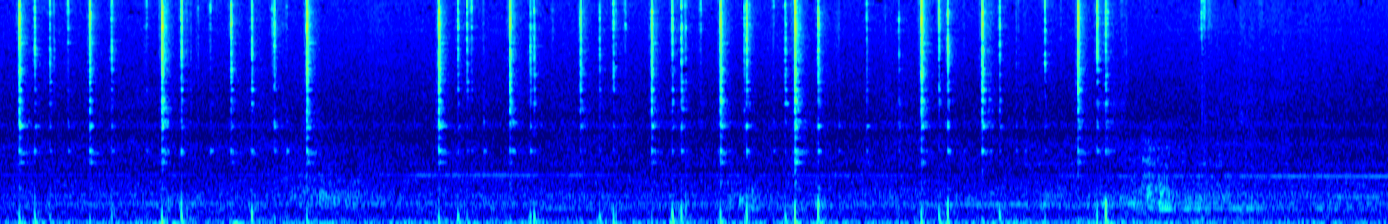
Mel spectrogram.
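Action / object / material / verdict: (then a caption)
tap / aluminum drink can / aluminum / none. An upright A&W aluminum drink can is tapped with the fingertips in a steady, irregular run of quick, quiet taps. Each tap is a short, dry tick with a bright edge and almost no ring, over a faint low background hum.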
